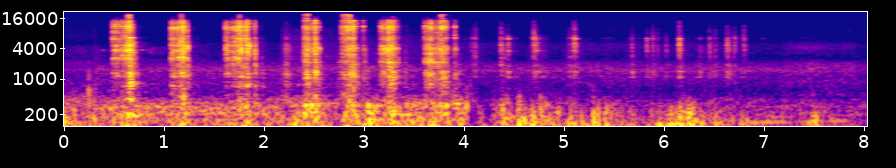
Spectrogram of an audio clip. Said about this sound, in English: And for this job I will be using a 12mm socket.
